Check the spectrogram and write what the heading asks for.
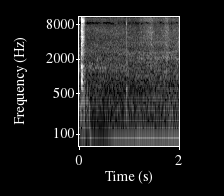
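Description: A single sharp click as the bonnet release lever under the dashboard is pulled, followed by the steady low hum of the 2016 Subaru WRX's turbocharged flat-four idling.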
